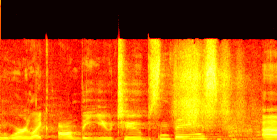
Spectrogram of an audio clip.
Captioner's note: laughter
